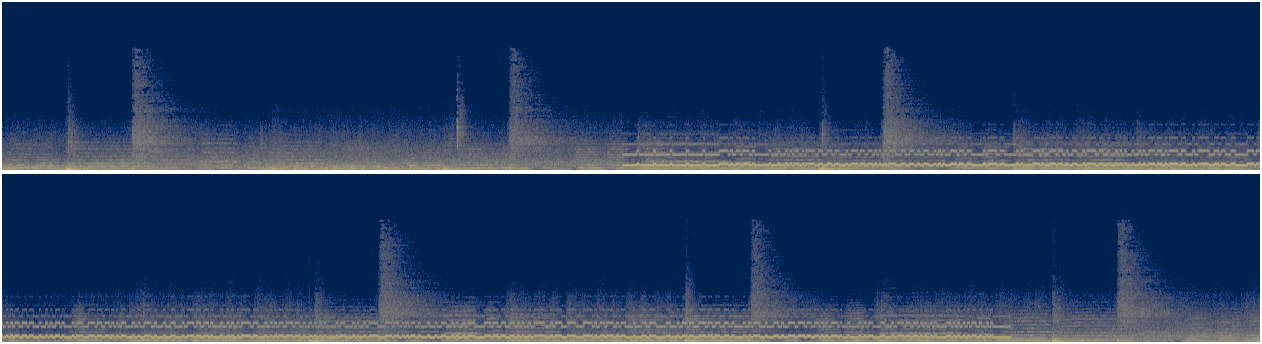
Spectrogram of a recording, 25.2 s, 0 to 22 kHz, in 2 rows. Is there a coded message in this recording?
Yes: RTTY (45.45 baud, 170 Hz shift) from 6.2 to 22.7 s, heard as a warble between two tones, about 770 Hz centre. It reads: QSEIC RZIWY VEVXH WEPYJ ECTLV SLJGZ RCAQC GJECS JXBFO SQWFM IFTZO BUMCL IKZUA RHKBC RXRSJ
